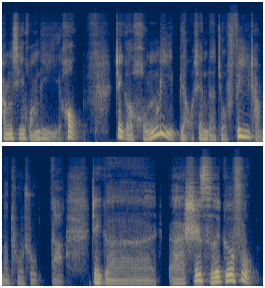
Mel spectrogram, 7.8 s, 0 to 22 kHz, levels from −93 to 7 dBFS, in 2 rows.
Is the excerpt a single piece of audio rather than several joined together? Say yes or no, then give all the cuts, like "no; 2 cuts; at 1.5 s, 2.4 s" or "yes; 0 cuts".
no; 1 cut; at 6.3 s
